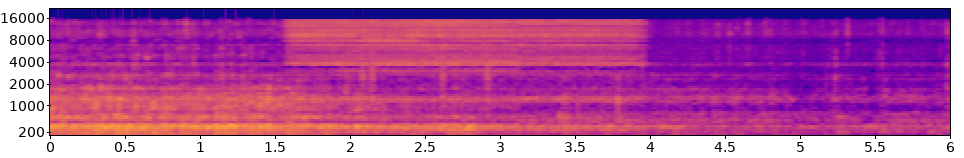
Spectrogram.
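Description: Scuba diver's breathing through a regulator, heard on the underwater camera: a loud bubbling rush of exhaled air, with a hiss of air through the regulator from about a second and a half in. Both fade out by about four seconds in.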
